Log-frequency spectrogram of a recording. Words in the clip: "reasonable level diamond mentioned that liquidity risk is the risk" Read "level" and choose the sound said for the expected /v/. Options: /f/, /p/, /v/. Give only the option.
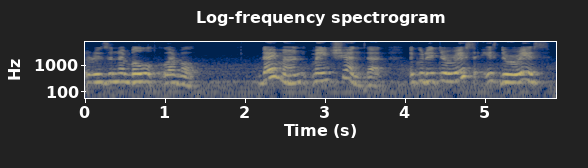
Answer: /v/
